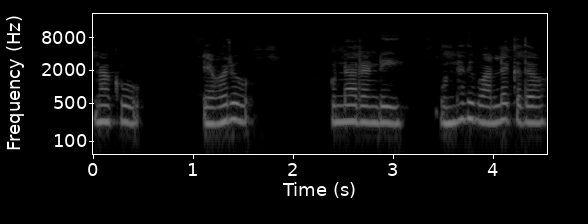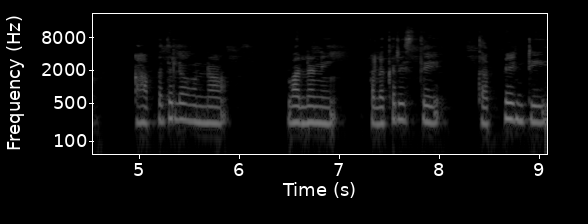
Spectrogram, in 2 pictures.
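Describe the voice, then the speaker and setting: A woman's voice: fairly high pitch, little pitch movement, takes it slowly, pauses often, dark tone, highs cut off. A woman voicing a timid, tearful young wife who pleads earnestly in a storybook reading. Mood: pleading.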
